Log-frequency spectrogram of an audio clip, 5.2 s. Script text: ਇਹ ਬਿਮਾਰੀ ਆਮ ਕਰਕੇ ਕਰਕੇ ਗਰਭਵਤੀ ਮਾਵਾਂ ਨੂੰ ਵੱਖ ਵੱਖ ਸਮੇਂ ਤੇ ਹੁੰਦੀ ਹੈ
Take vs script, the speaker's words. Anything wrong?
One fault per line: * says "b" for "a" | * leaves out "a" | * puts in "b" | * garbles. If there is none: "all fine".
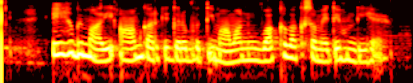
* leaves out "ਕਰਕੇ"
